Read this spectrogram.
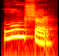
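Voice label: "лун шӧр", Komi, female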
